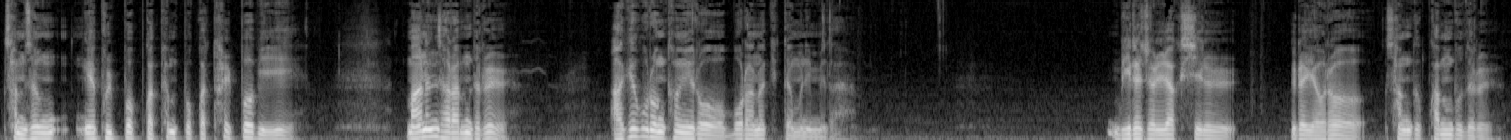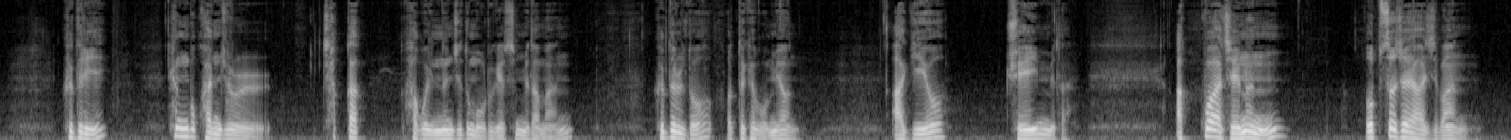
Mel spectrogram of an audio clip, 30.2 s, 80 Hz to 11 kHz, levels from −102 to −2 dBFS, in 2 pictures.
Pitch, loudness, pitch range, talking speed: 115 Hz, -24 LUFS, 100-135 Hz, 190 characters per minute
